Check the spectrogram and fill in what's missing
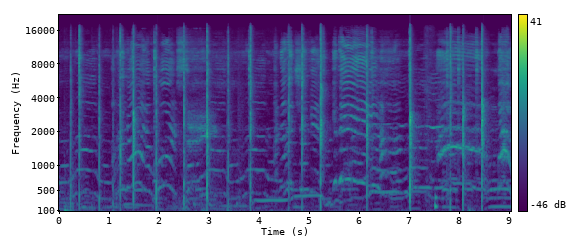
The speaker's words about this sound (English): Wait, did we do clapping in there?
